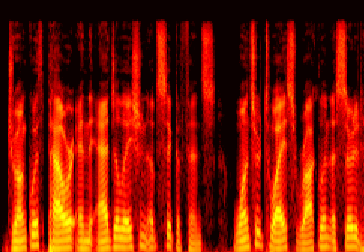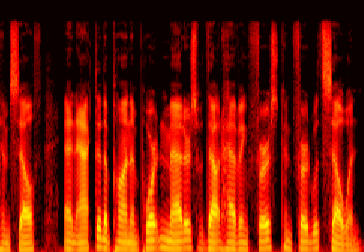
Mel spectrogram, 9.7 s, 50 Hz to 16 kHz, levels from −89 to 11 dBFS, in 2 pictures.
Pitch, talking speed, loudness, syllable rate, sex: 110 Hz, 155 wpm, -21 LUFS, 5.1 syllables/s, male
